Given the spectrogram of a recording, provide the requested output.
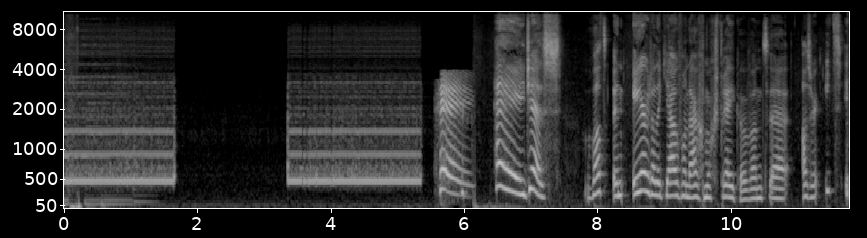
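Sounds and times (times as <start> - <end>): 
telephone ring tones of an outgoing call: 0.0 - 1.7, 3.4 - 5.4
speech: 5.7 - 11.7.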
